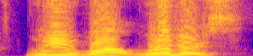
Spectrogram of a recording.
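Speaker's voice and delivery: slow booming coach rant; Singletary impression. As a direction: bark it like the famous presser. Quoting Singletary press conference.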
